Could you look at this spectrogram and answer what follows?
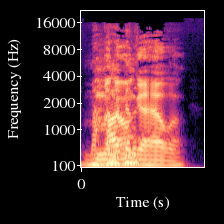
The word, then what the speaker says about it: Monongahela: Monongahela.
